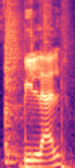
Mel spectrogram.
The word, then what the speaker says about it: Bilal: Bueno, pues si no, esto es eh, una de las canciones de su último disco, de The Roots, en la que participan Bilal, Bilal, pronunciado correctamente, y Greg Porn.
